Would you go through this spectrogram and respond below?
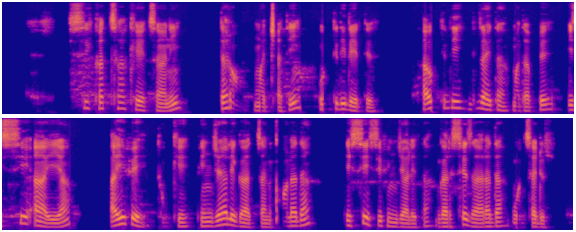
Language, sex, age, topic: Gamo, male, 25-35, government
